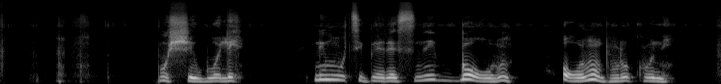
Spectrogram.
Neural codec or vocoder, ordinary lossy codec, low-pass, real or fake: autoencoder, 48 kHz, 32 numbers a frame, DAC-VAE, trained on Japanese speech; none; none; fake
